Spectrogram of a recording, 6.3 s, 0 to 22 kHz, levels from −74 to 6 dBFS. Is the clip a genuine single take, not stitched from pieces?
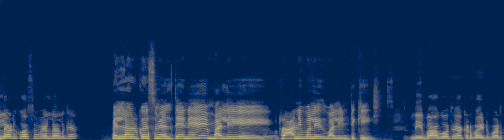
no; 1 cut; at 4.8 s

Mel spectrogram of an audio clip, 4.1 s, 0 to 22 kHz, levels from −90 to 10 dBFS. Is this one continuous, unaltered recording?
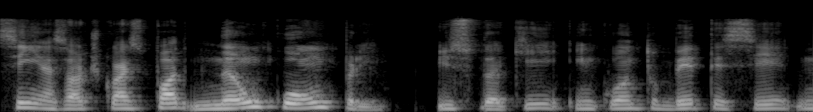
no; 1 cut; at 0.9 s

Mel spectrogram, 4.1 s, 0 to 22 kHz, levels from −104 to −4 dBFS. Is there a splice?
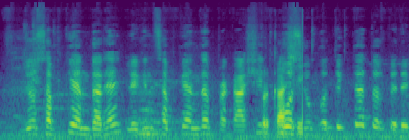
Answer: yes; 1 cut; at 3.0 s

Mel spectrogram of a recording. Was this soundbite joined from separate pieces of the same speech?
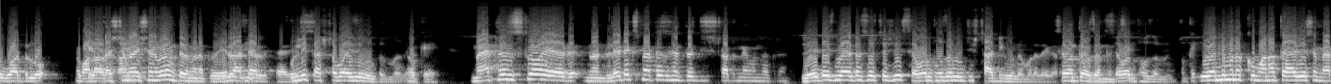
no; 0 cuts

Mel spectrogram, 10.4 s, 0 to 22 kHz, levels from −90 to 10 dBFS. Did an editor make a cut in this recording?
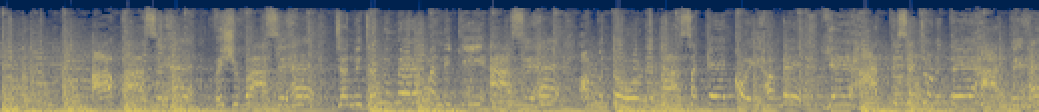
no; 0 cuts

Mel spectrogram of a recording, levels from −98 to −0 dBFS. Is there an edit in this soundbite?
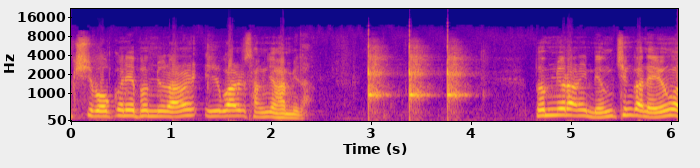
no; 0 cuts

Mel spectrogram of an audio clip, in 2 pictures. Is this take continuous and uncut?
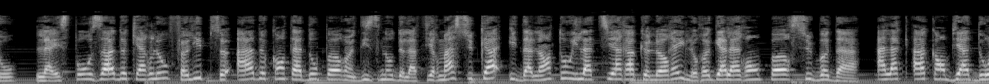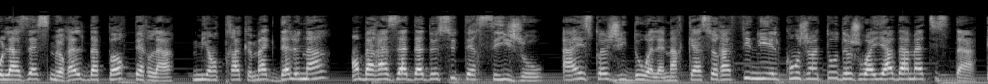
yes; 0 cuts

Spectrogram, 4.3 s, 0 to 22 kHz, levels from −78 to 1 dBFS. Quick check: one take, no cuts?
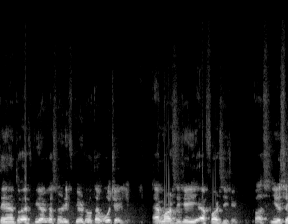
yes; 0 cuts

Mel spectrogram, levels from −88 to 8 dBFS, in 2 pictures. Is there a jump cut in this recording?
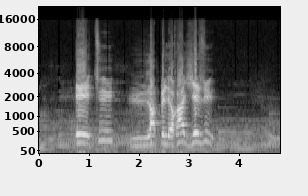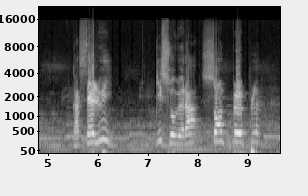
no; 0 cuts

